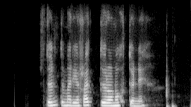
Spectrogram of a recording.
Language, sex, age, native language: Icelandic, female, 20-29, Icelandic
